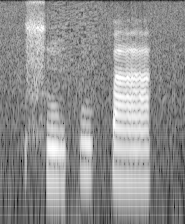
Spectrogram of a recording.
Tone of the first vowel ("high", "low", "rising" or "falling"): low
